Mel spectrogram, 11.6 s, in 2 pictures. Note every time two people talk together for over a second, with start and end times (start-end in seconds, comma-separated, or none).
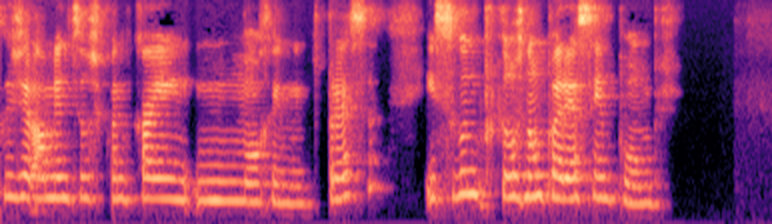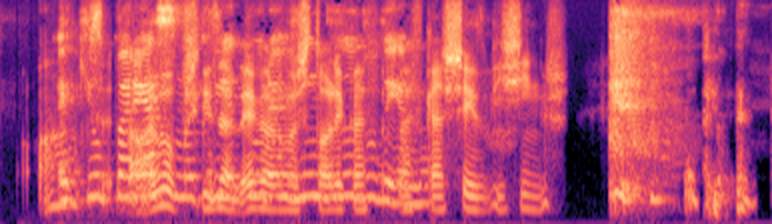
6.2-9.1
